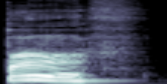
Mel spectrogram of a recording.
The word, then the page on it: bath: British English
